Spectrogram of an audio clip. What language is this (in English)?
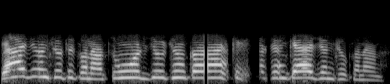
Kashmiri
